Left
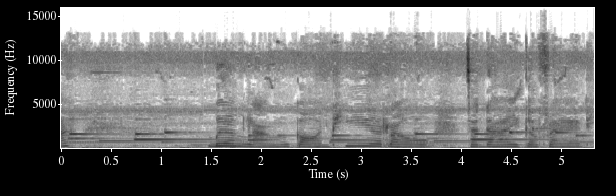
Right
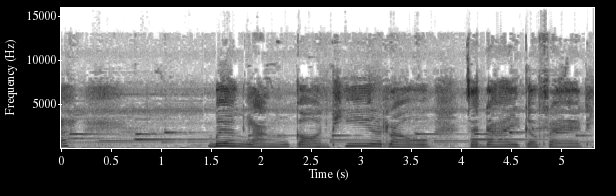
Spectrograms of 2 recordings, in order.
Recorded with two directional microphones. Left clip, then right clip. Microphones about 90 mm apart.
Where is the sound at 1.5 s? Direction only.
40° right (ahead or behind).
